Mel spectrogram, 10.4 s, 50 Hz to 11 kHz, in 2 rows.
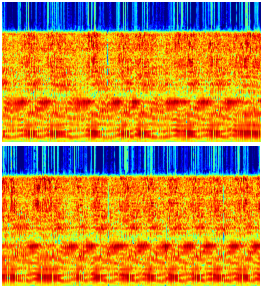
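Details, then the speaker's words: Saito 50 four-stroke, first run after rebuild with new ring and bearings, APC 11x7 prop, Omega 10% fuel, warm: leaned near peak rpm, less exhaust smoke, steady high buzz with no sag or misfire; owner says probably too lean for a first run. "see how much the exhaust most decrease how the sound of the engine picked up an RPM I was getting near the peak"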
